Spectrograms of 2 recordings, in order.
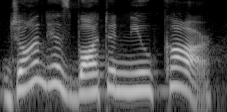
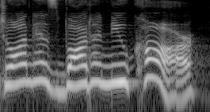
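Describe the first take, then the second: First: It is said as a plain statement. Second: It is said as a surprised question. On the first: It simply gives information. "Now this seems like an information" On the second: The speaker asks whether the news is true. "I am being surprised and I am trying of asking"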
